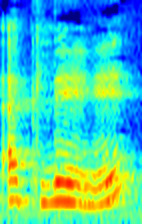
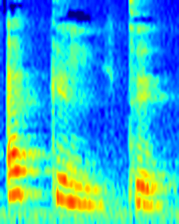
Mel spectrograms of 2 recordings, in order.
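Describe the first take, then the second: First: أكله as "ak-le-he", the T silent; أكله ending in "le-he"; wrong ending without T. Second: أكلت said "ak-kil-te", with a clear T; أكلت as a careful teacher's model, ending "-te"; T pronounced before suffix. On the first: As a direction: say أكله with an H before the last vowel. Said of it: "we're not gonna say". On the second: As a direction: sound the T and end أكلت on "-te". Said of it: "pronounce it with me". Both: Shown as a demonstration.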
